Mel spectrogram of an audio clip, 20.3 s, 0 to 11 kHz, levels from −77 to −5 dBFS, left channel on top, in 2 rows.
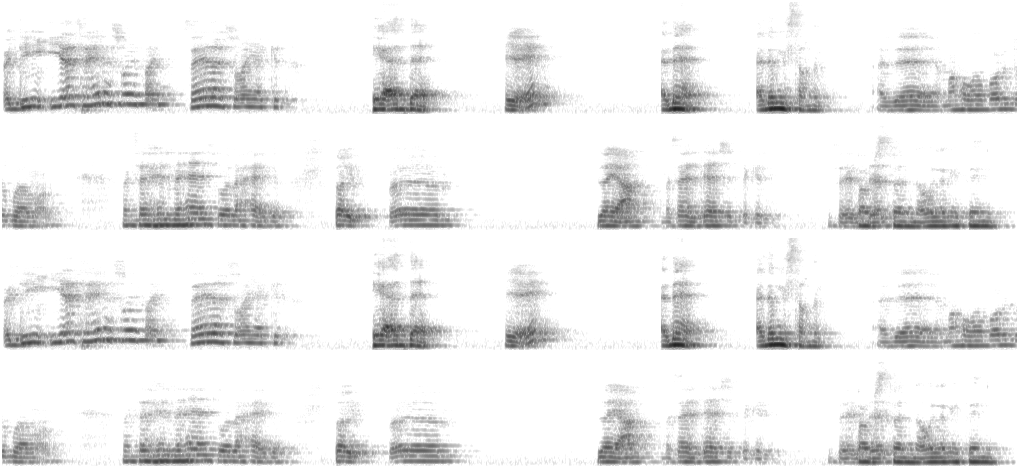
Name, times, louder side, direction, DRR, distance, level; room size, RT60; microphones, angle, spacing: voice 1, 0.0-3.0 5.0-5.4 8.7-10.7 10.9-13.7 14.0-14.6 16.1-17.8 18.4-19.0, left 1 dB, 50° left, 2 dB, 2.6 m, -35 dB
voice 2, 3.7-4.3 6.6-7.0 7.5-8.2 18.7-20.1, equal, 15° right, 5 dB, 1.3 m, -26 dB
15.0 x 8.8 x 7.2 m, 0.64 s
head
